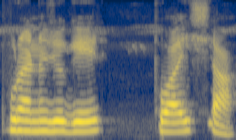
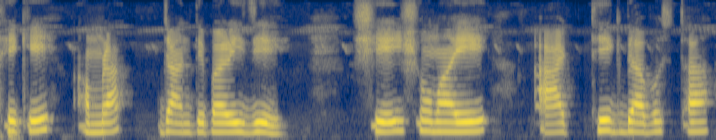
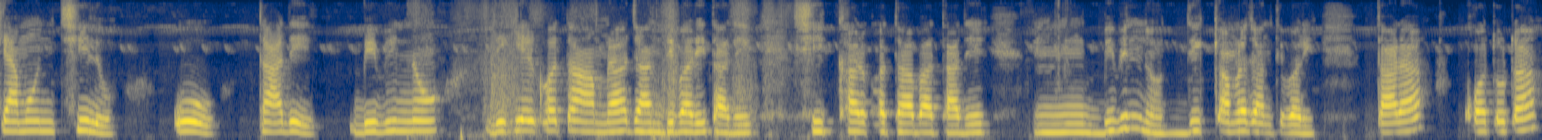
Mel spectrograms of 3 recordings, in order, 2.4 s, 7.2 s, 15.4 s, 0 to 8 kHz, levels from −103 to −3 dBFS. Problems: constant background noise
